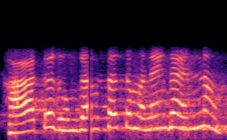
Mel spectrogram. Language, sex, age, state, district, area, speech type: Sindhi, female, 18-30, Gujarat, Junagadh, urban, conversation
